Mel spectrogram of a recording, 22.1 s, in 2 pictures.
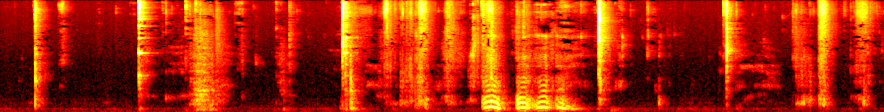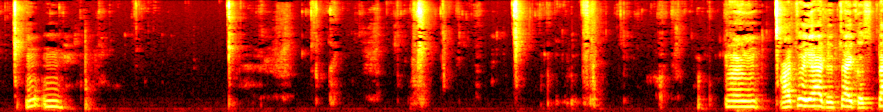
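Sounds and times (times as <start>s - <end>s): person humming mmm: 6.0s - 7.2s, 11.2s - 11.9s
person chewing corn on the cob: 7.4s - 11.4s, 13.8s - 20.1s.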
